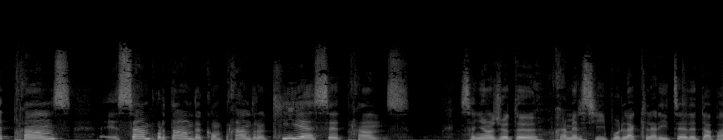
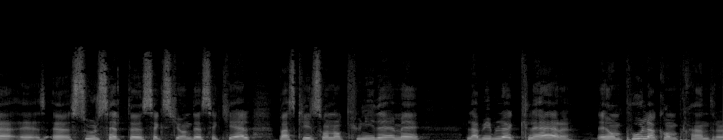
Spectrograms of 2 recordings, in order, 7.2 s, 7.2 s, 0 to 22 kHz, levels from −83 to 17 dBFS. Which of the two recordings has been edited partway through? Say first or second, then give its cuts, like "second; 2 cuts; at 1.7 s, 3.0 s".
first; 1 cut; at 4.5 s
